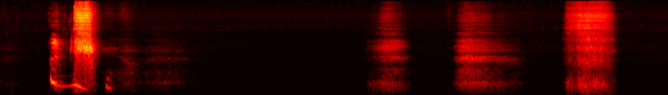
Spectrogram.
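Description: One loud voiced sneeze, then three softer hissing sneezes in quick succession: a run of allergic sneezes.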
